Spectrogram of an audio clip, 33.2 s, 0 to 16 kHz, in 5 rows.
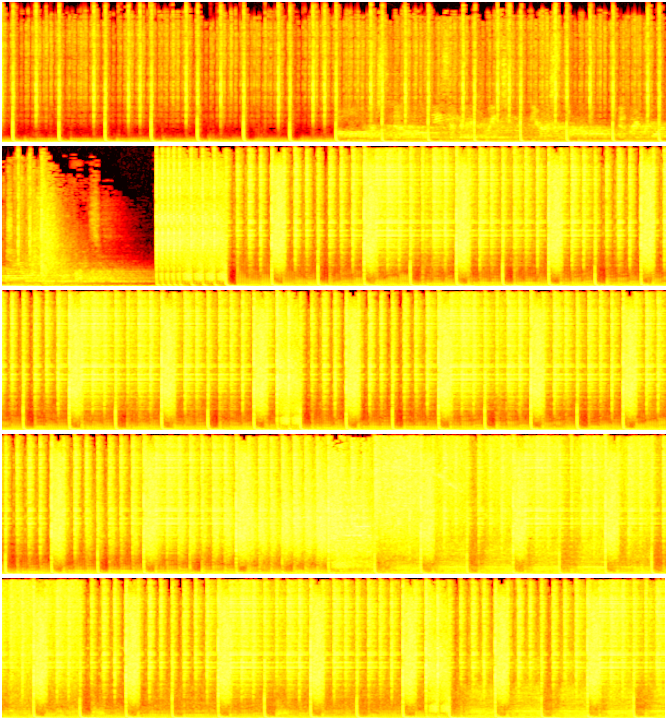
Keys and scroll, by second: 0.2 space, 0.9 space, 2.1 space, 3.3 space, 3.7 ctrl+-, 4.4 ctrl+-, 6.2 ctrl+-, 6.4 space, 6.8 ], 7.5 ], 8.5 ], 9.8 space, 11.5 space, 15.1 space, 15.9 space, 17.2 space, 18.3 ctrl+alt+z, 19.7 space, 21.5 space, 22.5 space, 23.0 ctrl+alt+z, 24.4 space, 26.3 space, 27.9 space, 30.4 space, 32.1 space.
